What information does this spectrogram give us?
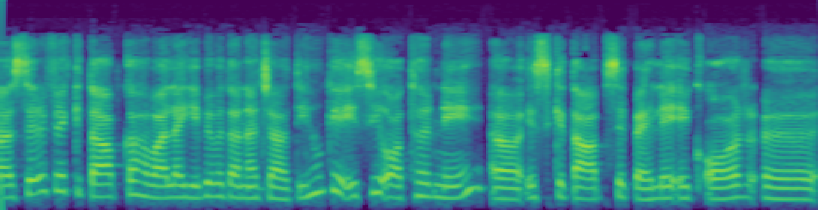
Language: Urdu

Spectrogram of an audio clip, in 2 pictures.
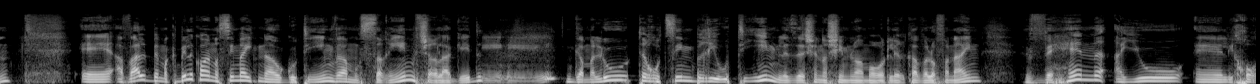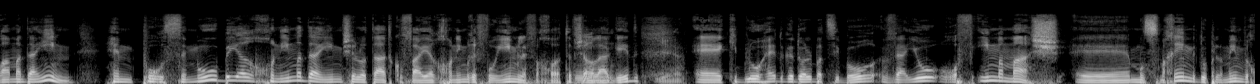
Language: Hebrew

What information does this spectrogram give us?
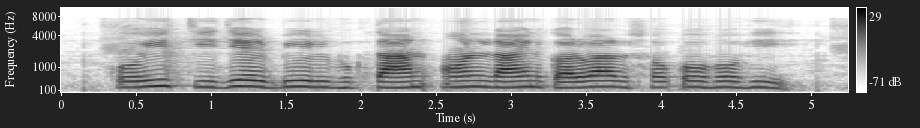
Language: Magahi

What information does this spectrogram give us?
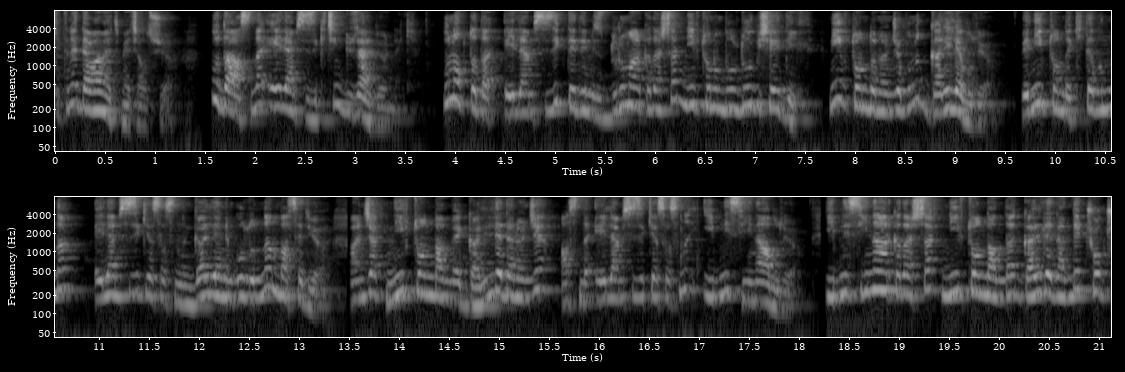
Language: Turkish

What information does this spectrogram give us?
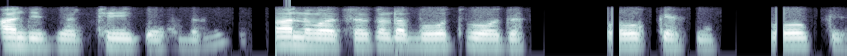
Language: Punjabi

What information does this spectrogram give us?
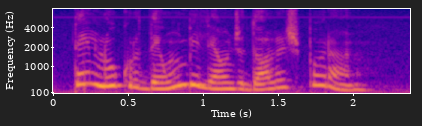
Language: Portuguese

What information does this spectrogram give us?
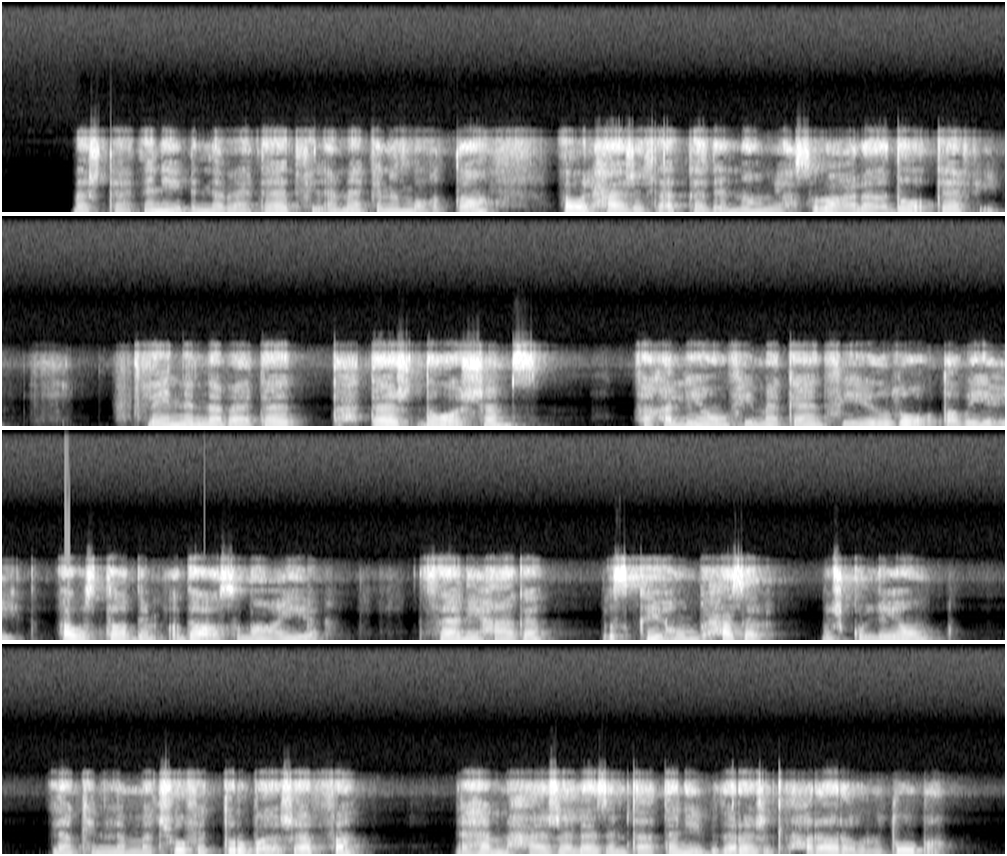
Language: Libyan Arabic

